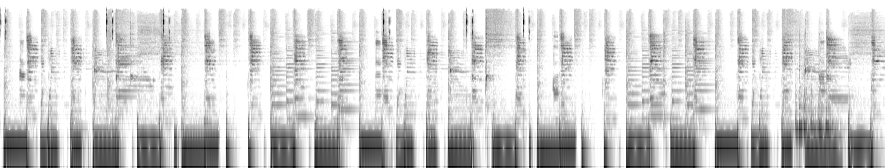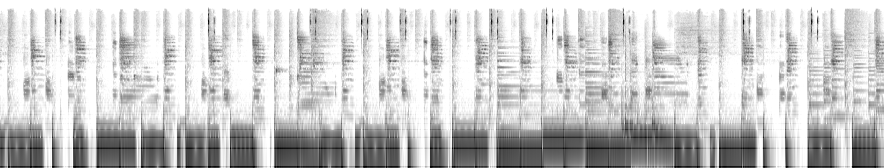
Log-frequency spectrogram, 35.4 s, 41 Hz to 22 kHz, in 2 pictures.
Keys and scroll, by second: 15.2 Return, 33.6 space.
